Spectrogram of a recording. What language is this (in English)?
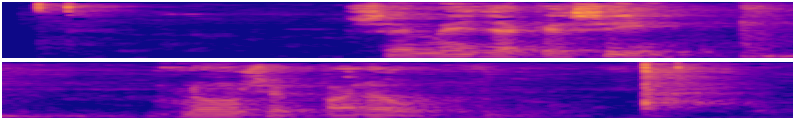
Galician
